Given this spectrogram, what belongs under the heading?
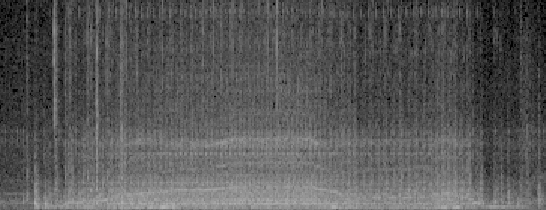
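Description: A sewing machine stitches a seam on a windmill quilt block, running steadily for about six seconds with a close, even mechanical hum and rapid needle rattle, with no voices.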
